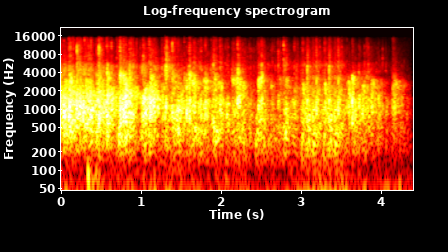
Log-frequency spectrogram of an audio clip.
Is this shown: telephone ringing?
no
